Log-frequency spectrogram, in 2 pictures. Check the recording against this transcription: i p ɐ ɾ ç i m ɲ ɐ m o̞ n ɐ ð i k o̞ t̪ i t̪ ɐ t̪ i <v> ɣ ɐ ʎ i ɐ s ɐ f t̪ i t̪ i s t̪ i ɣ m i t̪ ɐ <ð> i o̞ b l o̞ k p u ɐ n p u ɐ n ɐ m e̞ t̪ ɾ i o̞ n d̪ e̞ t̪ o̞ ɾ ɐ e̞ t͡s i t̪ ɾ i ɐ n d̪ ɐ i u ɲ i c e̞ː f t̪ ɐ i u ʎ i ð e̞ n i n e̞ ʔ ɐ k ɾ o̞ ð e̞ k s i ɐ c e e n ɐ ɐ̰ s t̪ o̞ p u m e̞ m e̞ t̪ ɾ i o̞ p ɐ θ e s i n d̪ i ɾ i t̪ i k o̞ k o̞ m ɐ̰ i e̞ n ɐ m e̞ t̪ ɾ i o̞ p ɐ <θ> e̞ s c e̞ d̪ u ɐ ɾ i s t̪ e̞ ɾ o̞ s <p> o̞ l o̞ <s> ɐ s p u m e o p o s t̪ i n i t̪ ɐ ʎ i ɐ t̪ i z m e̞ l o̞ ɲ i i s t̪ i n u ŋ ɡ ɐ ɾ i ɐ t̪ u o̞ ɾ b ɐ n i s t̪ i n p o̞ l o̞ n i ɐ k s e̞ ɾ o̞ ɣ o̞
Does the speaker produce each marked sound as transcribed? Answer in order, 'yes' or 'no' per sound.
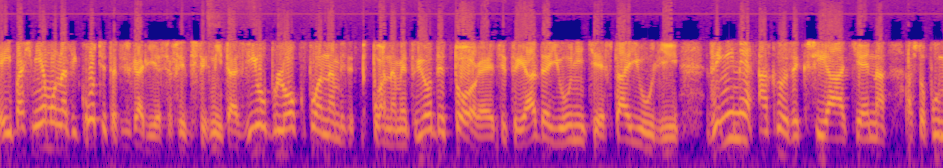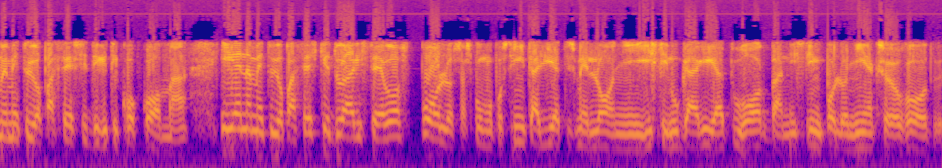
no, yes, yes, yes, yes

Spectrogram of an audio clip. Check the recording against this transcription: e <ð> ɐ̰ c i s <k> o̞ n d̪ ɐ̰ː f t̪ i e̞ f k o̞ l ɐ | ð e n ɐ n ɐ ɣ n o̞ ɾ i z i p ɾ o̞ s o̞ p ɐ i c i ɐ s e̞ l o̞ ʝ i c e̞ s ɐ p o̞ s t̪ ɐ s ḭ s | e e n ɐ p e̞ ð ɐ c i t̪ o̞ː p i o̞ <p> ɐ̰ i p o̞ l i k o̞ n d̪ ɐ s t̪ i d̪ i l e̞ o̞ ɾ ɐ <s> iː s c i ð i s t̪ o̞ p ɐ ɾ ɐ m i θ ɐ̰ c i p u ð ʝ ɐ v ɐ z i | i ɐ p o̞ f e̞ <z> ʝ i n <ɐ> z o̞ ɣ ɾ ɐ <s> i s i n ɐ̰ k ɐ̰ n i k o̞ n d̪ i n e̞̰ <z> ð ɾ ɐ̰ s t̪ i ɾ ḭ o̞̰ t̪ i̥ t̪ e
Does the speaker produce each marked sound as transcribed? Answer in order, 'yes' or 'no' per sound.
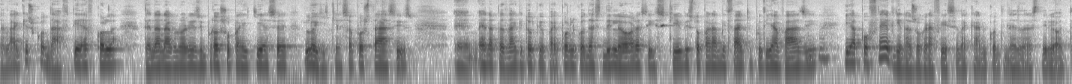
yes, yes, yes, yes, no, yes, no, yes

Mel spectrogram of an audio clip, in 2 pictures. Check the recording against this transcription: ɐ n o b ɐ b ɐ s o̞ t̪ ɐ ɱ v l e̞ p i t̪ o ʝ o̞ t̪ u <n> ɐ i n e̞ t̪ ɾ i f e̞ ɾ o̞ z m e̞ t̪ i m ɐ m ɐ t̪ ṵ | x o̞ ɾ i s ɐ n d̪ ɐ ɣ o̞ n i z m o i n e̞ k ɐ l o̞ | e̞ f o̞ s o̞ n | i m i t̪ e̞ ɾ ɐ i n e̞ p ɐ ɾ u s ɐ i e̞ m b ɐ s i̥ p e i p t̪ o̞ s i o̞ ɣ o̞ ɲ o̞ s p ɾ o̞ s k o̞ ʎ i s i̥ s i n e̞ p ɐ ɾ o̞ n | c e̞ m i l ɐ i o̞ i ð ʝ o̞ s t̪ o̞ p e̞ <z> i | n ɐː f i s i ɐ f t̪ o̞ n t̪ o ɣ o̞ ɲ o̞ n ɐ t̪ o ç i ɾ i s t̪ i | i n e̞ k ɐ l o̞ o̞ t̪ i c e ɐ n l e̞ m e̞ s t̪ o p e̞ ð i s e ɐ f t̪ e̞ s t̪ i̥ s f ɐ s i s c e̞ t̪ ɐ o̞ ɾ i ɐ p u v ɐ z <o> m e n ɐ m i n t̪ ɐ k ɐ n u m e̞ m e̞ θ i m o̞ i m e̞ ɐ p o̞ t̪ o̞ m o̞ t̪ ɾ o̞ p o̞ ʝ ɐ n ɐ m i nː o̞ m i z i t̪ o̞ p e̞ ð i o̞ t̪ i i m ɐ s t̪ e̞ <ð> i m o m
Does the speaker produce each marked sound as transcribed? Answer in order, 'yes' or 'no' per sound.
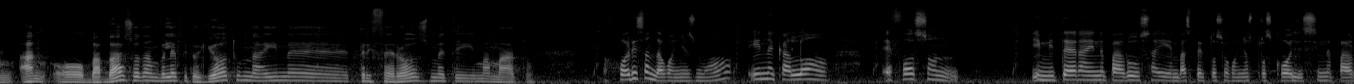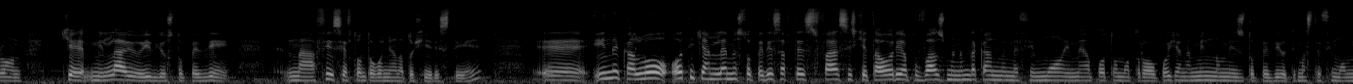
yes, no, no, no

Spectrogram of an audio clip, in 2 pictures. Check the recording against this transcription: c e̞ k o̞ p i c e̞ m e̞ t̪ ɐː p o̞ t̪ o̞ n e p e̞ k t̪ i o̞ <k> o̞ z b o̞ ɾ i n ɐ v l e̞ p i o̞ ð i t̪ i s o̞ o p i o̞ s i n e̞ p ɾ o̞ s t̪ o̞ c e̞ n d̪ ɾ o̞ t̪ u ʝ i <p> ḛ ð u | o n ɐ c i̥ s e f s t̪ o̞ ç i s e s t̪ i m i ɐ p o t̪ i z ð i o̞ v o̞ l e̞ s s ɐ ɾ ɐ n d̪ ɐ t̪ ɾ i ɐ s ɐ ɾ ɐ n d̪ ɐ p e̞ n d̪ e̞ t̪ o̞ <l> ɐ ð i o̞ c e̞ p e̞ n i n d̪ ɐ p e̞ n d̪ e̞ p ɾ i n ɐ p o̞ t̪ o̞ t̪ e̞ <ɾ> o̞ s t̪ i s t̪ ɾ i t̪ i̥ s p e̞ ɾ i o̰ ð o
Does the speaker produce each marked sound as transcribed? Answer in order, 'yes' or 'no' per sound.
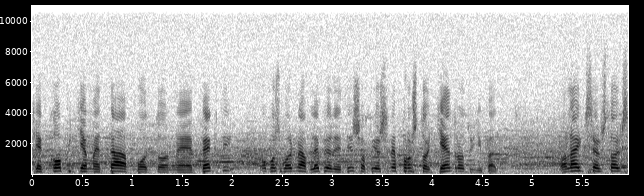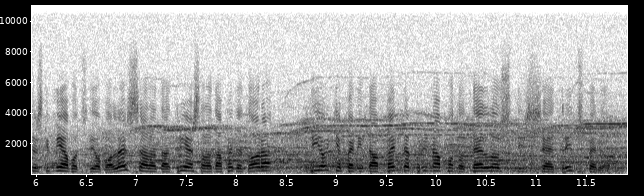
no, yes, no, no

